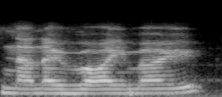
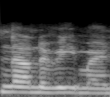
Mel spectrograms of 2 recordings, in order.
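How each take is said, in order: First: The third syllable sounds like 'rye'. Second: The third syllable sounds like 'ree'. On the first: The speaker calls it right. "like writing" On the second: The speaker calls it wrong. "I just started saying Remo"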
